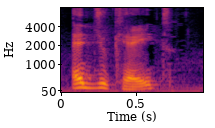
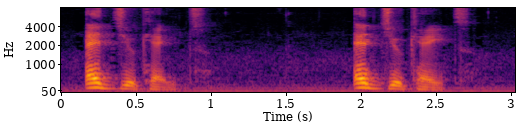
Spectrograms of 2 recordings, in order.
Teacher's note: the verb educate educate has the stress on the first syllable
